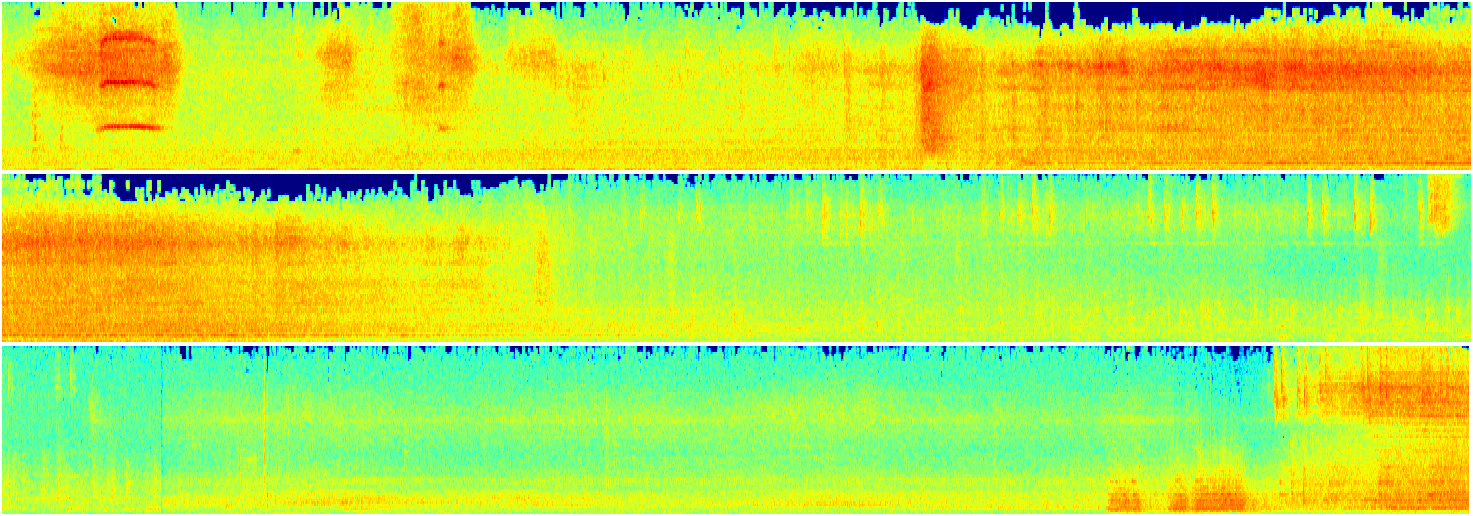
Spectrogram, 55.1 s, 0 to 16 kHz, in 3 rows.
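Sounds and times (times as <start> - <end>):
locomotive whine: 0.0 - 32.6, 38.8 - 55.0
train wheels rumbling on rails: 0.0 - 55.0
high wheel squeal: 0.4 - 2.2, 5.0 - 6.0, 14.3 - 23.6, 53.2 - 55.0.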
